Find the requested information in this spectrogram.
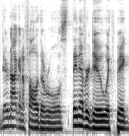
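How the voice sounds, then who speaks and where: A normal speaking voice belongs to this man, pitched in the medium range. His pace is fairly quick, and his pitch varies in an ordinary way. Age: 30s. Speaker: sports podcast host. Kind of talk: casual chat.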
